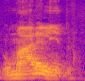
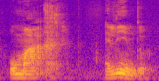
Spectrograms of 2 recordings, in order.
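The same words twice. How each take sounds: First: It runs on without a pause. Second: There is a pause after mar. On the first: "the whole sentence with no pauses, you gotta say" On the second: "if you have a pause between the phrase, right, no problem"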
